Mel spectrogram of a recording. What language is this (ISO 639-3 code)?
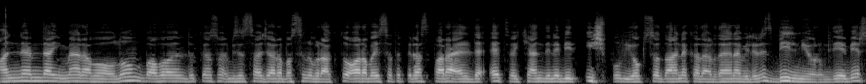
tur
